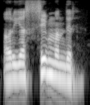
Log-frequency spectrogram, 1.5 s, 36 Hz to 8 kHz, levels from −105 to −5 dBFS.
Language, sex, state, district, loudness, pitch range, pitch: Hindi, male, Bihar, Jamui, -17 LUFS, 130-155 Hz, 145 Hz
